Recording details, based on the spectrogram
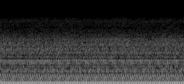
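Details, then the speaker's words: Canal widebeam narrowboat diesel running again after a blown blade fuse that caused a no-start was replaced; even regular low thumping at a steady idle with no misses or knocks; normal idle. "Right, I hope you can hear me above the noise of the engine. That's sweet music to my ears after that bit of a mishap."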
